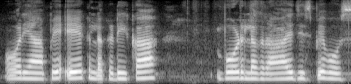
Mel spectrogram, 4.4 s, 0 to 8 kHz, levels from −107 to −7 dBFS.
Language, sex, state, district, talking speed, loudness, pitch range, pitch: Hindi, female, Uttar Pradesh, Saharanpur, 165 wpm, -16 LUFS, 205-220 Hz, 210 Hz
